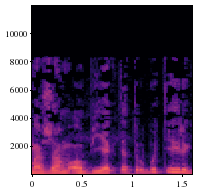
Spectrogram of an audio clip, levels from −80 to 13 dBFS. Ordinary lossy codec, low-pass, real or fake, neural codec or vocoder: MP3, 32 kbps; 10.8 kHz; real; none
